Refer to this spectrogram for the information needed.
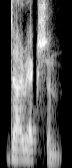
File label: "direction", Indian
